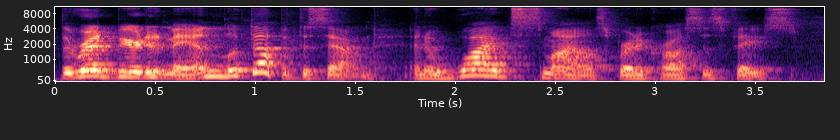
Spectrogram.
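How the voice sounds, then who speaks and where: Give me a woman storyteller reading scripted first-person narration aloud. Her delivery is expressive, with lively, wide pitch movement, and the room around her is audibly echoey. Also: a little fast. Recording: roomy, echoing live reading.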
